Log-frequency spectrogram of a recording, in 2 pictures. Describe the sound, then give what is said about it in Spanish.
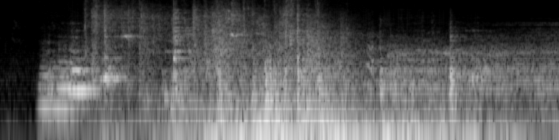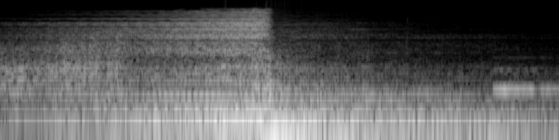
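A heavy door of the Castillo de Santelmo grinds open with a deep, sustained rumble and scattered creaks and thuds, swelling to a loud grating peak near the end before easing off. No one speaks. “Abrid la puerta.”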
